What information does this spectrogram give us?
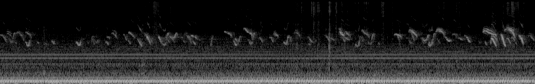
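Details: Baby chickens chirping while playing: a busy chorus of many short, high, sweeping peeps, several per second and overlapping, over a steady low mechanical hum.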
